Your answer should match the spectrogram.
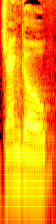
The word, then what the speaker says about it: Django: Django, the D is silent, bij een kampvuur zitten.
